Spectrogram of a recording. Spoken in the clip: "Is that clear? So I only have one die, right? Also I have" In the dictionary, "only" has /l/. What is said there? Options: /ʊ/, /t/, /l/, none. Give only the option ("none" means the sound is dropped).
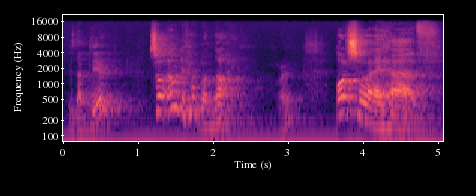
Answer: none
